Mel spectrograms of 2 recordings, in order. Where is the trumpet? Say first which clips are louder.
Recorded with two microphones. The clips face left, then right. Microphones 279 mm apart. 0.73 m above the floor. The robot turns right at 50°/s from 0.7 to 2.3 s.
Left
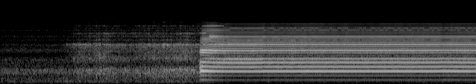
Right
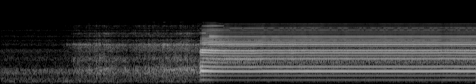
Even; centre (ahead or behind); by 4.8 s 10° right (ahead or behind).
